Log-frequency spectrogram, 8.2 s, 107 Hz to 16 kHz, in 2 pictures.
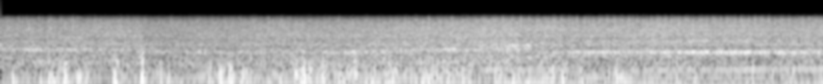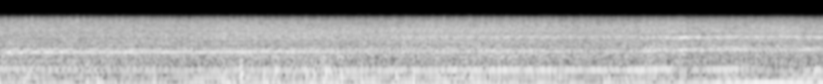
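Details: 1990 Mazda Miata at idle with an uneven light rattle continuing through small rev changes, separate from the HLAs; persists with 93 octane, so not pinging; owner wonders if HLA, rod knock or spun bearing; source unconfirmed.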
